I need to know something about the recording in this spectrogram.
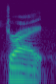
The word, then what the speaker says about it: Streit: who was there i i always called him judge straight because i didn't know how to pronounce his name but it was judge streit who was also there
